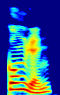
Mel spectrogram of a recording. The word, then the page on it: 工人: Chinese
